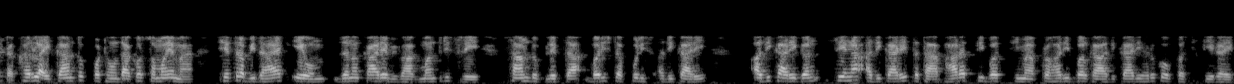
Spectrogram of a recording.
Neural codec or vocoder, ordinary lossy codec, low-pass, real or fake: none; Opus, 16 kbps; 3.6 kHz; real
